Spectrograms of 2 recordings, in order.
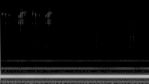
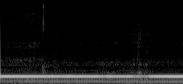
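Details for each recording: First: Hybrid tube and solid-state audio amplifier after its controls were cleaned: a steady, pure mid-pitched tone with no crackle or scratchiness while the controls are adjusted; clean amplifier output. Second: Hybrid tube/solid-state audio amplifier on bench, test signal through it: low constant hum under steady mid-pitched tone; mains/line hum in signal, possibly from unshielded input lead, not confirmed.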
